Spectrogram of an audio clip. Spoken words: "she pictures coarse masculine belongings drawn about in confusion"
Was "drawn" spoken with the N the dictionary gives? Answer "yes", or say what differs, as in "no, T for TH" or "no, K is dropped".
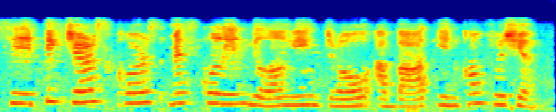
no, N is dropped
